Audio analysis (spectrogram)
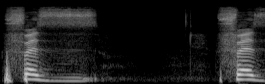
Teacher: ف ف، پھر اس کے بعد ہم نے اس کو ملایا زا کے ساتھ. زا کی آواز جو ہے وہ تیز ہوتی ہے، اس میں ایک جو ہے وہ سیٹی جیسی آواز ہوتی ہے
